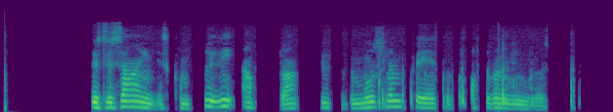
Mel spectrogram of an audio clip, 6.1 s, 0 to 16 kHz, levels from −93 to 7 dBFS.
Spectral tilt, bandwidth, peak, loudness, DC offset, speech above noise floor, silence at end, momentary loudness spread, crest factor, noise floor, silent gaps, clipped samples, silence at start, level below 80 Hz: -8.5 dB/octave; 7.4 kHz; -6 dBFS; -25 LUFS; under 0.1%; over 66 dB; 0.4 s; 12 LU; 20 dB; under -90 dBFS; 1.94-2.03 s, 2.36-2.41 s, 2.57-2.79 s, 3.00-3.19 s, 3.33-3.40 s, 5.49-5.69 s; under 0.1%; 0.9 s; -68 dBFS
